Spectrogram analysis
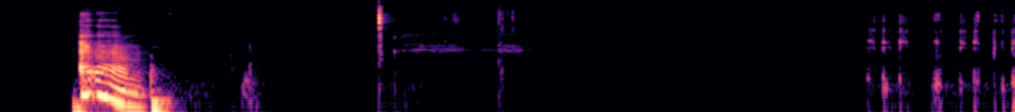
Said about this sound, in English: Typing. It is typing on a keyboard.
